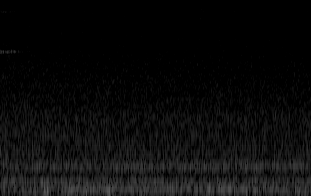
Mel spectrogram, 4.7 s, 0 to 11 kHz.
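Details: Many bees flying in the air at a beekeeper's hives during a sunny spell, from more than one hive and not swarming, calming about 20 minutes later; a dense, steady low hum of overlapping wingbeats, with a man's voice nearby.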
